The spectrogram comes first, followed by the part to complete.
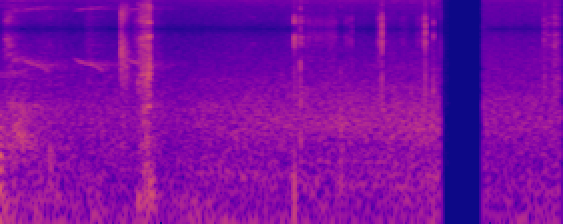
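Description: Quiet outdoor background with a low rumble of wind on the microphone and a few faint clicks of hands handling the foam airframe; the audio breaks off for a moment near the end.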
